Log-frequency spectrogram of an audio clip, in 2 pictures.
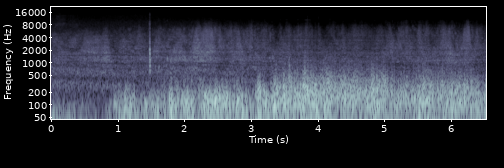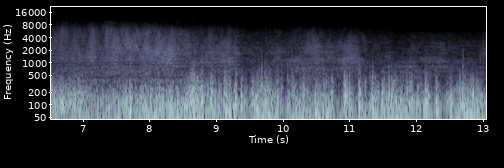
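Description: Small model jet turbine of a radio-controlled King Cat sport jet flying overhead: a steady jet roar and hiss that swells about a second in and stays loud.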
